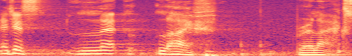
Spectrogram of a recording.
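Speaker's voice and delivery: drawn-out relaxed sigh of a line; letting go. Pretend. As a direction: let it melt away. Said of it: "acts out letting go".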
